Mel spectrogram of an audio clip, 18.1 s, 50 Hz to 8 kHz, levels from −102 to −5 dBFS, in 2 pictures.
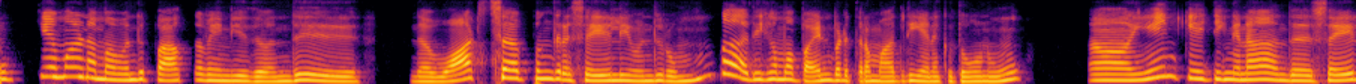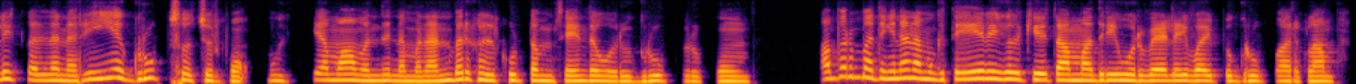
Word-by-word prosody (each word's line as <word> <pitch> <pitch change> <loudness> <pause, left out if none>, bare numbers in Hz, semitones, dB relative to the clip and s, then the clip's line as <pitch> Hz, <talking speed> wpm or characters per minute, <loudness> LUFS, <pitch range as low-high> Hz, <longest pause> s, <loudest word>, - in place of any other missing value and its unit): முக்கியமா 320 +8 -3
நம்ம 250 -4 +2
வந்து 220 +3 +1
பார்க்க 195 +1 -1
வேண்டியது 180 -3 +1
வந்து, 170 +5 +1 0.7
இந்த 165 -1 -2
Whatsappங்கிற 260 +2 +1
செயலி 195 0 +2
வந்து 180 +2 0
ரொம்ப 235 - -3 0.2
அதிகமா 230 0 +1
பயன்படுத்துற 180 -1 0
மாதிரி 165 +3 -1
எனக்கு 165 0 -3
தோணும். 165 +6 +1 0.5
ஆ - - +2 0.4
ஏன் 335 +2 -1
கேட்டீங்கன்னா, 230 -3 +1
அந்த 195 -2 0 0.2
செயலிக்கள்ல 205 0 0
நெறைய 240 +9 -1
குரூப்ஸ் 255 -2 -2
வச்சுருப்போம். 180 -3 -2 0.2
முக்கியமா 205 +4 -2
வந்து 185 +1 0
நம்ம 175 0 0
நண்பர்கள் 215 +2 +1
கூட்டம் 190 -2 +1
சேர்ந்த 180 0 +2
ஒரு 170 0 0
குரூப் 180 0 -2
இருக்கும், 170 +1 -1 0.6
அப்பறம் 320 +5 -2
பார்த்தீங்கன்னா, 270 -1 +2
நமக்கு 235 -3 0
தேவைகளுக்கு 240 -3 +2
ஏத்தா 210 0 +3
மாதிரி 200 +1 +2
ஒரு 190 - 0
வேலைவாய்ப்பு 190 -1 +1
குரூப்பா 180 -1 -3
இருக்கலாம். 170 0 -1
200 Hz, 145 wpm, -21 LUFS, 180-235 Hz, 0.7 s, ஏத்தா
